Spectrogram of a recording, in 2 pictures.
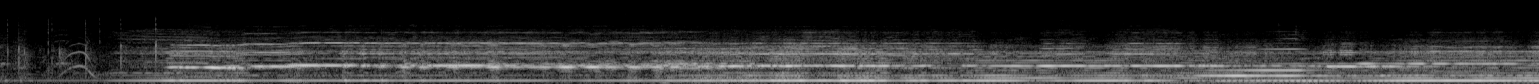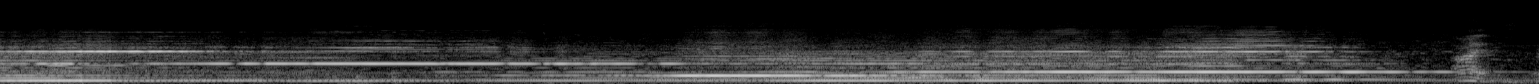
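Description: Live band playing a slow, drumless drone: a low bass note held under long, slowly shifting sustained electric guitar tones that swell in about a second in and die away near the end.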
